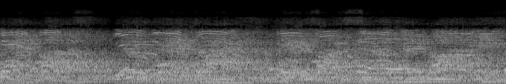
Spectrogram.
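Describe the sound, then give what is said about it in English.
Protesters chant at the Tennessee State Capitol on the day two state representatives were expelled. A dense crowd of voices shouts a rhythmic slogan in unison, loud and steady throughout, with the chant rising and falling in regular waves. “That's the sound of protesters chanting at the Tennessee State Capitol on Thursday”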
